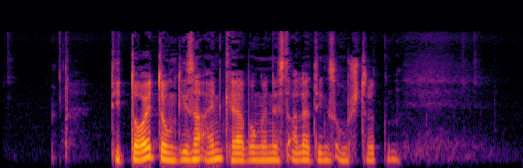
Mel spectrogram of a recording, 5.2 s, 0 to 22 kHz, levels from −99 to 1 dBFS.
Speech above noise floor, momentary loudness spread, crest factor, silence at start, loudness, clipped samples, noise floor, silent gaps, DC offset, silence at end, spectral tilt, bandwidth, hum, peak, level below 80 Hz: 44 dB; 15 LU; 22 dB; 0.65 s; -25 LUFS; under 0.1%; -69 dBFS; none; under 0.1%; 1.25 s; -6 dB/octave; 11.5 kHz; none; -4 dBFS; -66 dBFS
